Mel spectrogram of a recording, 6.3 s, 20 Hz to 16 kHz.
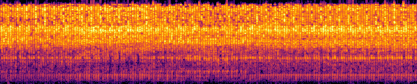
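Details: Peugeot 307 1.6 petrol engine: loud, fast, even clatter of about three knocks a second over the idle, a clear engine knock with the source not pinned down.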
